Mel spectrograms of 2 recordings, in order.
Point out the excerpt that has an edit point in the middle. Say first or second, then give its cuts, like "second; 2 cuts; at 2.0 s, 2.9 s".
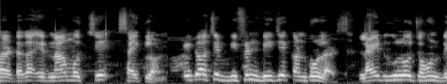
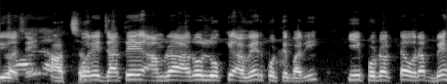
first; 2 cuts; at 1.7 s, 3.5 s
